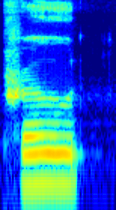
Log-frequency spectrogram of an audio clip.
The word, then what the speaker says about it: Prude: So, if you do not know about the Daniel Prue case, I'm always saying somebody's last name wrong, but I believe you say it's pronounced Daniel Prude.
